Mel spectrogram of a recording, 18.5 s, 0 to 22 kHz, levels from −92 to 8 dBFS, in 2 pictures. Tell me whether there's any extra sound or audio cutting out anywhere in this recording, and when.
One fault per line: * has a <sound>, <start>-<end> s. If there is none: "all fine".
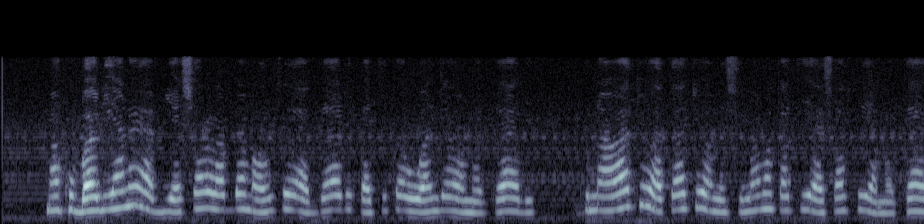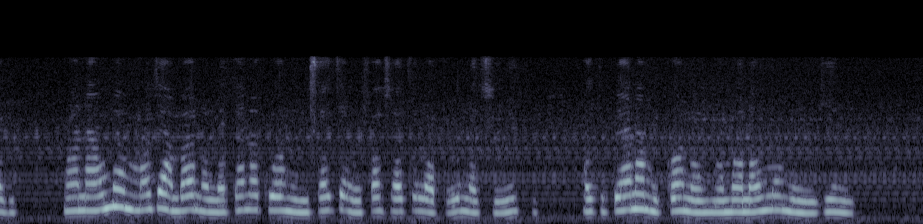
all fine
